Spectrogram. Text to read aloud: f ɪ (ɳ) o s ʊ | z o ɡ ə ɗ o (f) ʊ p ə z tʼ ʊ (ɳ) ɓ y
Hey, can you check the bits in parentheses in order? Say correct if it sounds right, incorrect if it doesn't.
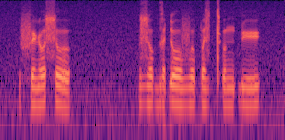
correct, incorrect: v, incorrect: ŋ

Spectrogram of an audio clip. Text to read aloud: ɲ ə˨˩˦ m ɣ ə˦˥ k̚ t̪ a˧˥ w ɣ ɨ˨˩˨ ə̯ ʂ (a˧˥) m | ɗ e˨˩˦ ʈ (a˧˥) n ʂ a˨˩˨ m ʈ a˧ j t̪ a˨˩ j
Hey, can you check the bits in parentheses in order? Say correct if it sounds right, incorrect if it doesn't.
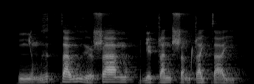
incorrect: a˧, correct

